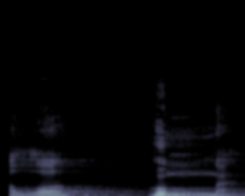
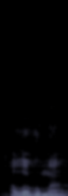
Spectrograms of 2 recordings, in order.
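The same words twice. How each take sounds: First: The m sound is doubled and held long. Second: The m sound is short and single. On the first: The speaker calls it right. "Jadi mimnya kudu double tuh" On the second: The speaker calls it wrong. "Jangan Allahumma, Allahumma. Gak bisa begitu"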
